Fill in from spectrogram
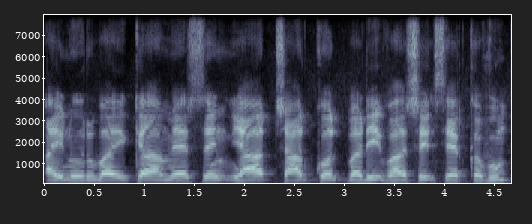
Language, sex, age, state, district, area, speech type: Tamil, male, 18-30, Tamil Nadu, Kallakurichi, rural, read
